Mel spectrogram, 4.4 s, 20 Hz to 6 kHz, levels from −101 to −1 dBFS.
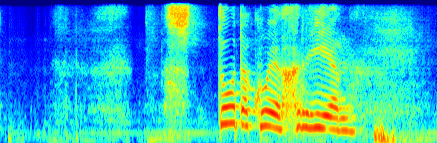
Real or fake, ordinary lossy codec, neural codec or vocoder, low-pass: fake; none; codec, 16 kHz, 4 kbps, X-Codec, HuBERT features, trained on general audio; 5.4 kHz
